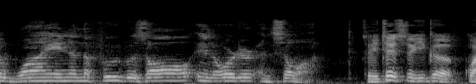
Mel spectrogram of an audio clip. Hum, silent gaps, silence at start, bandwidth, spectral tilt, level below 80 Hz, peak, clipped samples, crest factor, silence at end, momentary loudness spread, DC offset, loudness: none; none; 0 s; 8.8 kHz; -6 dB/octave; -56 dBFS; -6 dBFS; under 0.1%; 18 dB; 0 s; 8 LU; under 0.1%; -25 LUFS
